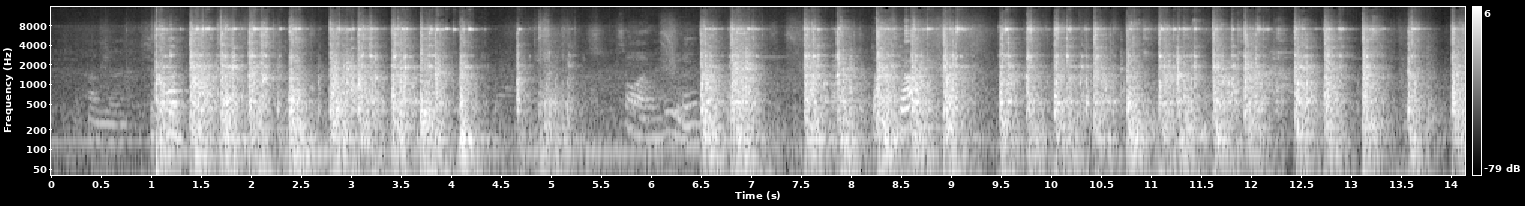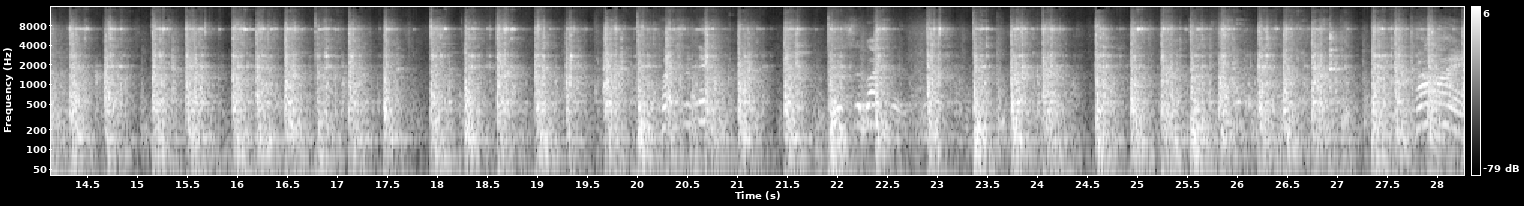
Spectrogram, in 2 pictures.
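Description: Rapid wooden knocks and clacks as arms strike a wooden training dummy.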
